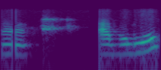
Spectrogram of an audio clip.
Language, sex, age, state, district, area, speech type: Hindi, female, 60+, Uttar Pradesh, Chandauli, rural, conversation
